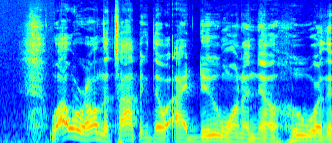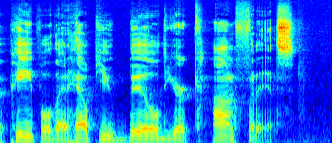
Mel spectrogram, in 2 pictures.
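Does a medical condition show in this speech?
No.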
